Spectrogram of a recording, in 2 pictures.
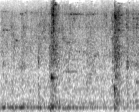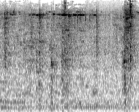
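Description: Electric multiple unit local train running past close by: a steady low hum under the rumble of the carriages, with irregular sharp wheel clacks over the rail joints, the loudest about one, two and five seconds in.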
